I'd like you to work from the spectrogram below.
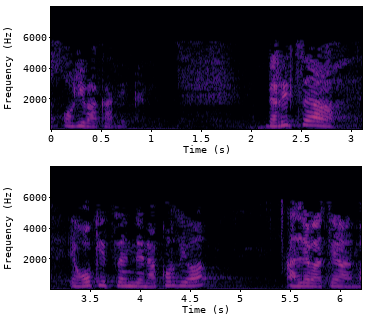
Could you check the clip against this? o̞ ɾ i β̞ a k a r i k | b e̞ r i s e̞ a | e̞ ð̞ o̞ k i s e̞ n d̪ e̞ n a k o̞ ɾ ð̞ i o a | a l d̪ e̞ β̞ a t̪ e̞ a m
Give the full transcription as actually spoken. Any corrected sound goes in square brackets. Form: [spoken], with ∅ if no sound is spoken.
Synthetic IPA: o̞ ɾ i β̞ a k a r i k | b e̞ r i [t͡s] e̞ a | e̞ [ɣ̞] o̞ k i [t͡s] e̞ n d̪ e̞ n a k o̞ ɾ ð̞ i o a | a l d̪ e̞ β̞ a t̪ e̞ a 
